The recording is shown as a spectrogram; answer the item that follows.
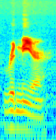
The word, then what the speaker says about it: Reynard: We stumbled upon Reynard while he was trapped here, and we instinctively decided to rescue him because he was caught in the storeroom. It is pronounced Rainier, and I want to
